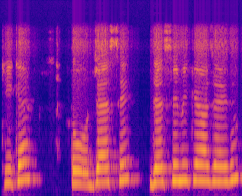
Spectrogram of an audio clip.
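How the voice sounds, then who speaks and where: A woman's voice: high-pitched, a little slow, warm tone, rough recording. A woman teaching a Hindi grammar lesson for exam preparation, who repeats her phrases and asks questions that she then answers herself, drawing out vowel sounds as she demonstrates them.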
